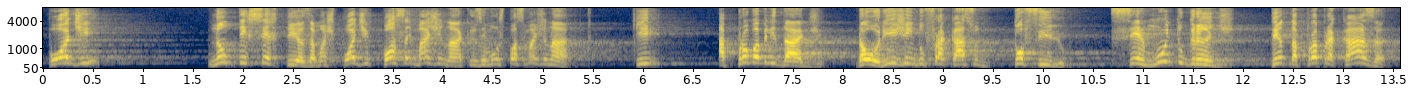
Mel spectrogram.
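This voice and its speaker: A man with a Brazilian Portuguese accent, a church elder giving an animated Sunday school sermon and acting out quoted parents, speaking off the microphone in a church hall. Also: very high voice, a little slow. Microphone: speaking without the microphone. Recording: long church hall reverb, off-mic.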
